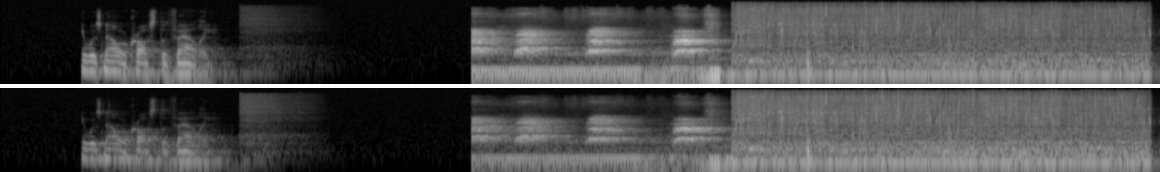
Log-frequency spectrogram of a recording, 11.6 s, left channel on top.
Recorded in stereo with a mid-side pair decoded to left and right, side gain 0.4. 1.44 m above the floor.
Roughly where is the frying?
Ahead right.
